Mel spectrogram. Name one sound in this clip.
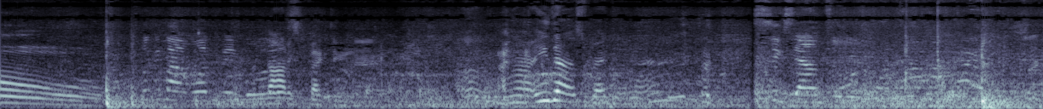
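A teenage boy talks close by.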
